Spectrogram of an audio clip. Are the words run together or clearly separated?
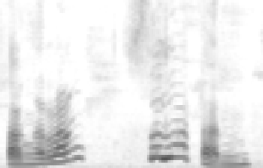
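separated. The two words are clearly separated. The speaker calls it right. "Separate the two words first"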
